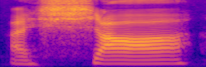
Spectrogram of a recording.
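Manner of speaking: slushy S said as SH in "sha"; "sha" with a wet, slushy SH sound for S; lateral lisp. Shown as a demonstration. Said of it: "it sounds more like an S H".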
